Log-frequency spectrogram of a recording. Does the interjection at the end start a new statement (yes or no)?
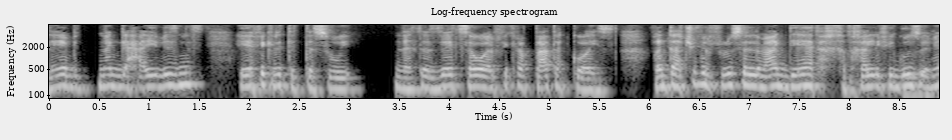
no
